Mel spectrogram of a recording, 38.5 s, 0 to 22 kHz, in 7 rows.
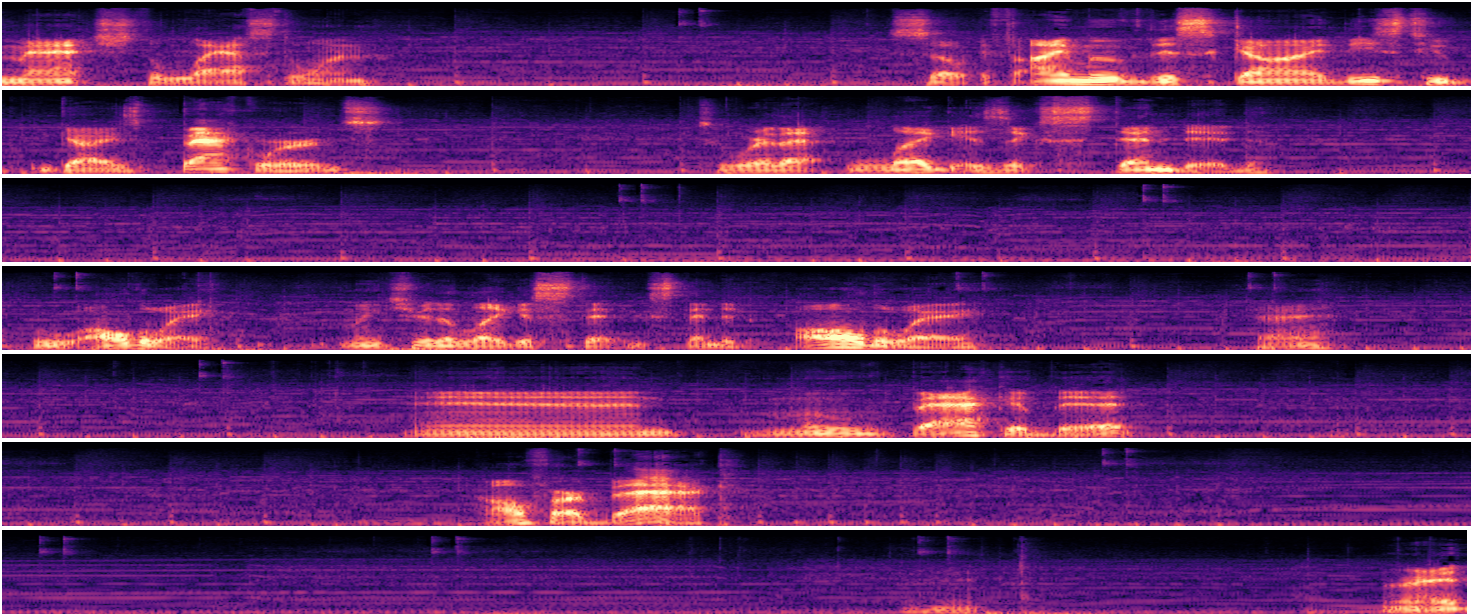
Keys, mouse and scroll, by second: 0.9 click, 2.5 click, 6.8 g, 15.3 click, 16.7 click, 17.9 g, 21.2 click, 22.8 click, 23.8 g, 31.7 click, 33.2 click, 34.6 click, 36.5 click, 36.7 space.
